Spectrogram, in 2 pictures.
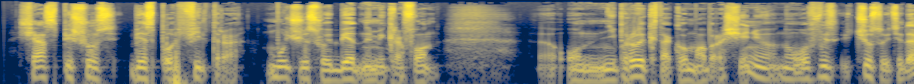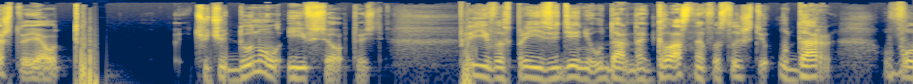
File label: mic without popfilter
